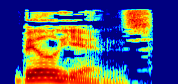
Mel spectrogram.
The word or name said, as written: billions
